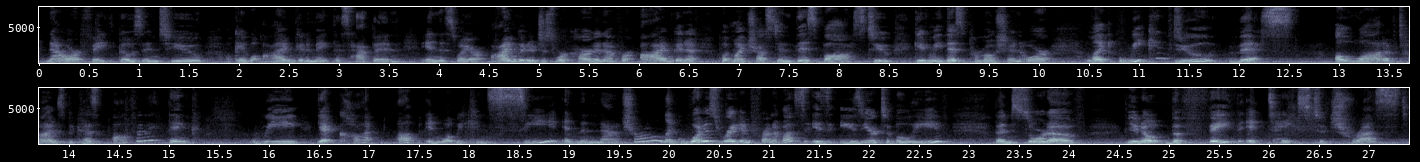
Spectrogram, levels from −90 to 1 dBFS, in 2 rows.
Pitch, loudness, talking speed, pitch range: 195 Hz, -33 LUFS, 185 wpm, 165-220 Hz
